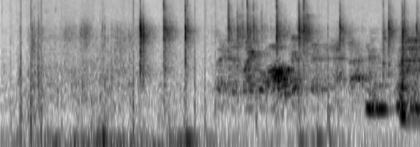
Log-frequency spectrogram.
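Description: A dog briefly whimpering about two and a half seconds in, among scattered light clicks and knocks, with a man's voice starting at the very end.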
